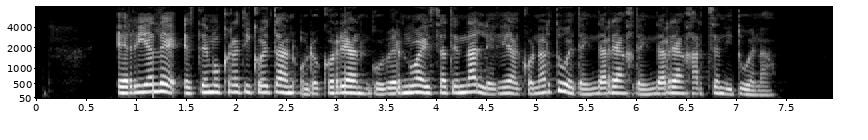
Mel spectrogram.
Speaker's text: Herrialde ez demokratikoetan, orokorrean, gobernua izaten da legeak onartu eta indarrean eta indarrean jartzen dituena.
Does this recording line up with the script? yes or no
yes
